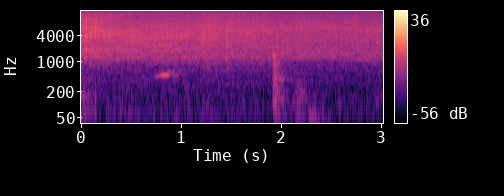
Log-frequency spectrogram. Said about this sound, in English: Just a warning, it's going to get noisy. Lots of sizzle because I'm cooking the meat.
